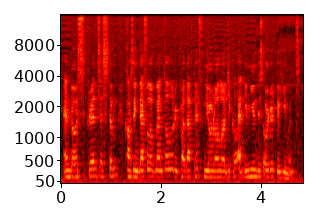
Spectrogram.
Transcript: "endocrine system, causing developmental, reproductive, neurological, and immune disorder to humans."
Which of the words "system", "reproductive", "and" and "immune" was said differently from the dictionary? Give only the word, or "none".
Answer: none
